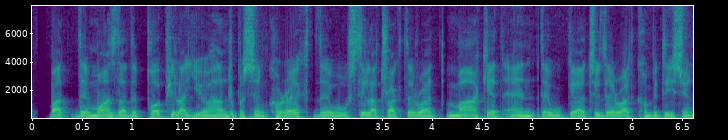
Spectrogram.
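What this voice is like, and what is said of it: Greek-accented English. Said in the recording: “that's an interesting accent... is he Italian? Is he French?... I'm from Greece. Greek background.”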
